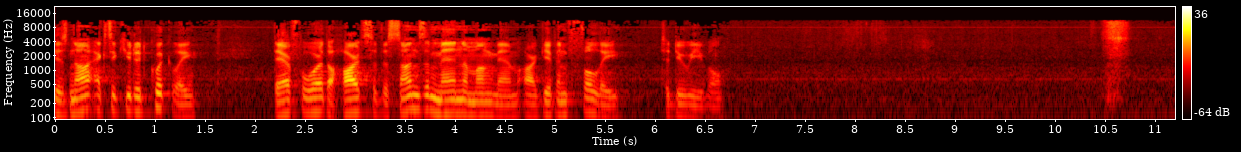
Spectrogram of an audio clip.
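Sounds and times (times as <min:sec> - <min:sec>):
speech: 0:00.0 - 0:01.5, 0:02.2 - 0:06.8
nose sniffling: 0:10.4 - 0:10.9.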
